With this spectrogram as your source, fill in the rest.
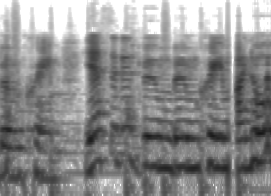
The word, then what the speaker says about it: Bum Bum: cream yes it is boom boom cream pie no it's spelled bum bum but it's boom boom okay in Portuguese it is boom boom so that's how we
